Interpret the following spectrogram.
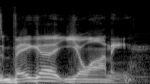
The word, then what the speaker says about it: Vega Ioane: It's Vega Ioane.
